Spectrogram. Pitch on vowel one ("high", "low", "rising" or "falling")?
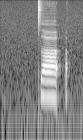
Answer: high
